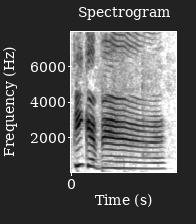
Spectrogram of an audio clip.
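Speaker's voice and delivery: slow, loud peekaboo; drawn-out peekaboo. Pretend. Mother calling peekaboo to baby, slow and loud. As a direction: stretch the word out for the baby.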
